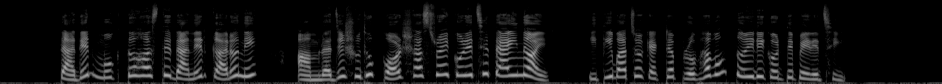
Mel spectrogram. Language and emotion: Bengali, happy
